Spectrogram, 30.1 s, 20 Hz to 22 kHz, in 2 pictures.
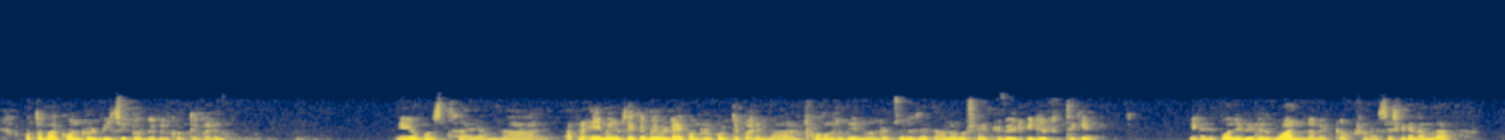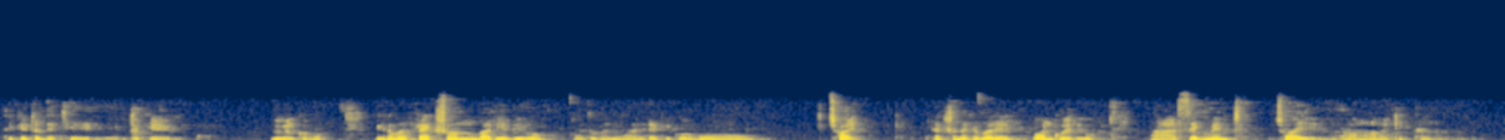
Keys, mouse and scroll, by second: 2.2 click, 10.0 click, 14.9-15.2 scroll up 2, 16.5 alt+middle click, 17.1 alt+right click, 19.3-20.8 drag, 21.5-23.3 drag, 24.3-24.8 drag.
